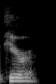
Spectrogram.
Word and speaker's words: Kira: I want to get Kira's take on it. Am I saying it right, Kira? Yeah. Yeah. Kira.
